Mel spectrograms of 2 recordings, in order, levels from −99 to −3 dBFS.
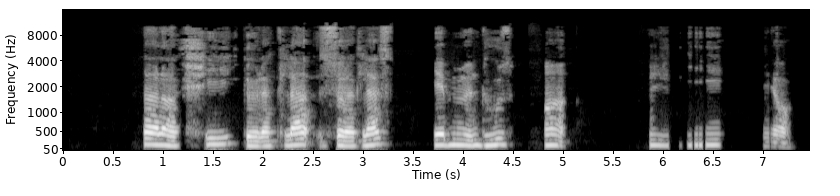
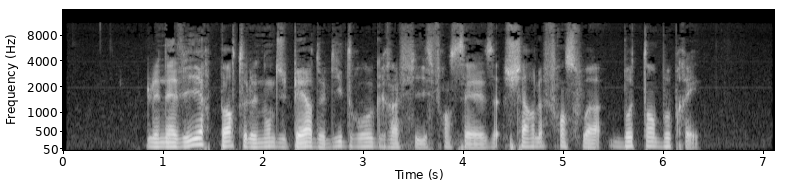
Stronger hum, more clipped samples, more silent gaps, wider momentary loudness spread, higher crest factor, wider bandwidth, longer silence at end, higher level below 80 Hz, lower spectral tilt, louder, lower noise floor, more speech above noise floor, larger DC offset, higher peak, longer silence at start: neither; neither; neither; first, 13 LU vs 9 LU; about the same, 18 dB vs 20 dB; about the same, 10.5 kHz vs 11.5 kHz; second, 0.2 s vs 0.75 s; second, -58 dBFS vs -44 dBFS; about the same, -6 dB/octave vs -5 dB/octave; first, -18 LUFS vs -21 LUFS; first, under -90 dBFS vs -63 dBFS; first, over 73 dB vs 43 dB; neither; about the same, -2 dBFS vs -2 dBFS; about the same, 0.8 s vs 0.85 s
